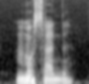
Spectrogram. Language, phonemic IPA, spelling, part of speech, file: French, /mo.sad/, maussade, adjective, Fr-maussade.ogg
- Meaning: 1. sullen (mood) 2. dull, dreary (landscape, weather etc.)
